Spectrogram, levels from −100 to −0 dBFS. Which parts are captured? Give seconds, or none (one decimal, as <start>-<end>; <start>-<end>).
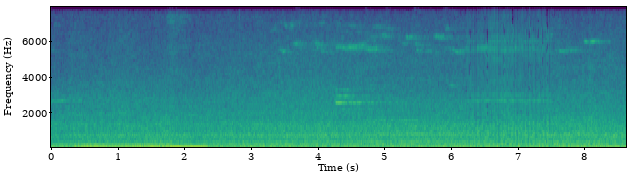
0.0-6.2; 7.5-8.6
